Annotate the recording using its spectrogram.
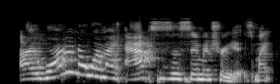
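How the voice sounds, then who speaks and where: A woman speaking at a moderate pace. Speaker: math teacher. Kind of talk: online class quiz review lecture.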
